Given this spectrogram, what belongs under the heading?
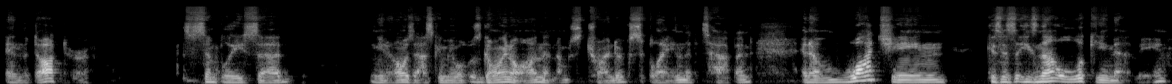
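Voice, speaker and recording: A man in his forties telling a rambling personal story to camera in a room at home, talking emphatically and projecting loudly. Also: on the low side, a little slow, slightly rough. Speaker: vlogger. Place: home room with pictures on the walls. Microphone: large studio mic beside him.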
